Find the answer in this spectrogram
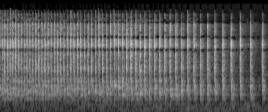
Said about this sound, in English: So we're going to spin the wheel and get you a category, and then we're going to ask you a couple of bout it or doubt it questions, okay?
